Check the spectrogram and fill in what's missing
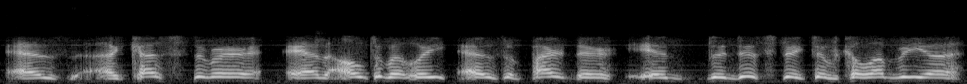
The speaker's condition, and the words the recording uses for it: Parkinson's disease. I hear it played back as it used to be.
